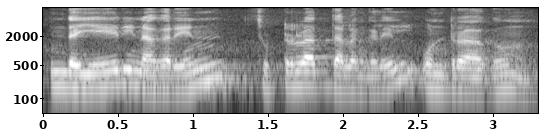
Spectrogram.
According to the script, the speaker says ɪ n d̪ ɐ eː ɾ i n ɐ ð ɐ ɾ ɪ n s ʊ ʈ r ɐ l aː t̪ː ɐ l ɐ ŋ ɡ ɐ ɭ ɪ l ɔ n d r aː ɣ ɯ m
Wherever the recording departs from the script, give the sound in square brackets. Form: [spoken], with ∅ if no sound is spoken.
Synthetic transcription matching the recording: ɪ n d̪ ɐ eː ɾ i n ɐ [ɣ] ɐ ɾ ɪ n s ʊ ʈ r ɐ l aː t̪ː ɐ l ɐ ŋ ɡ ɐ ɭ ɪ l ɔ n d r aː ɣ ɯ m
